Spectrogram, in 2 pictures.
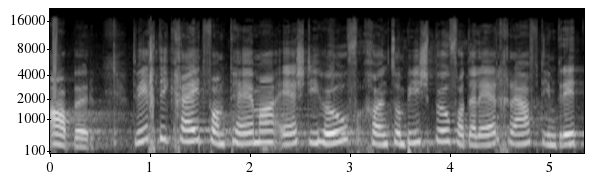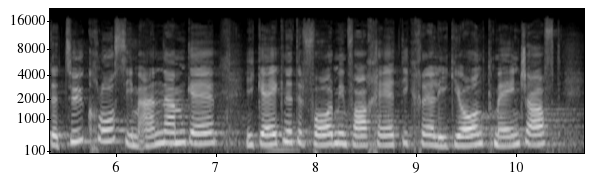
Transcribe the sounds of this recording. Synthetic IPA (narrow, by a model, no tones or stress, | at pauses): ʔɑb̥əɾtʋɪχtɪkkʰɛɪtfɔmtʰeːmɑːʔɛːʃtiɦʏlfχœnt͡sʊmbiːʃpɪːlfɔdəleːɾχɾæftɪmd̪ɾɪt̪ət͡syːkχlʊsɪmænæmɡeː | iɡɛɪɡnət̪əɾfɔɾmimfɑχeːtikχrɛliɡjoːnkmɛɪnʃɑft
